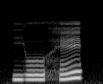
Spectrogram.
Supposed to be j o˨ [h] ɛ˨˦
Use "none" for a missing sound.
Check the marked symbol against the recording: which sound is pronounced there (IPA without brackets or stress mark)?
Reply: h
